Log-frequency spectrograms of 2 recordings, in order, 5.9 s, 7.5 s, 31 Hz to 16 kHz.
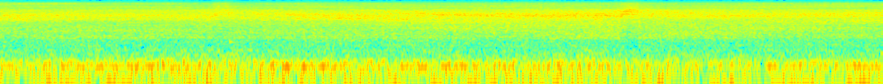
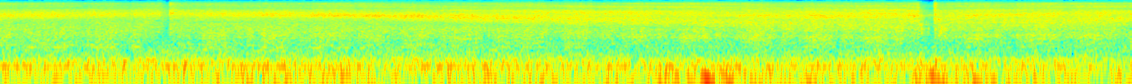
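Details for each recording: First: DeVilbiss FLG4 paint gun after the suspected clog dissolved: steady, even hiss of air and paint with no sputtering or spitting; atomizing cleanly and spraying normally. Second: DeVilbiss FLG4 spray gun laying paint on a '69 Charger: hissing, pulsating spray with sharp spits. Adding reducer didn't help; owner suspects a clog, paint too thick or low pressure.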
